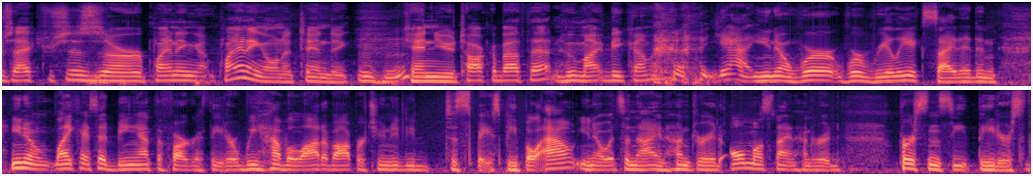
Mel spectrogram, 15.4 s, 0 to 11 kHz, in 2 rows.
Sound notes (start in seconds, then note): 4.8 chuckles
